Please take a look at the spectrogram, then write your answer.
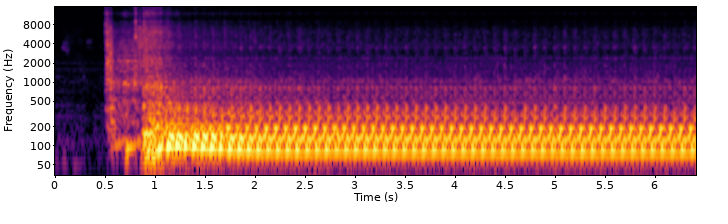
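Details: El Camino V8 after correcting the firing order by swapping plug wires and setting the timing: cranks briefly, catches quickly and settles into a steady, deep idle with an even beat of about three per second. Normal idle.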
